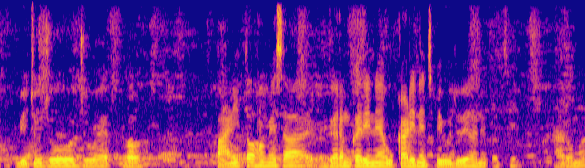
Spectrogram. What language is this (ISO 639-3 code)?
guj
